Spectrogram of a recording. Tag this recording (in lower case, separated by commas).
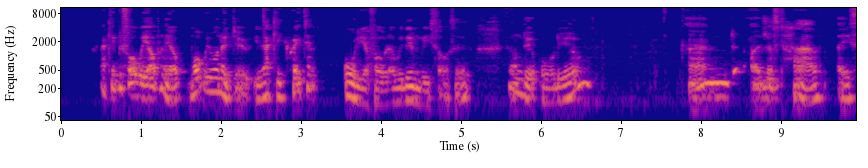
speech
